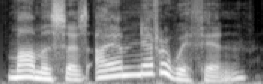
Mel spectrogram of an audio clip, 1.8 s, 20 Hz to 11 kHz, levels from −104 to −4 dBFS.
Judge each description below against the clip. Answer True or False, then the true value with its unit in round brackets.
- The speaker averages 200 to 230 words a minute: True (205 wpm)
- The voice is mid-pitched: False (215 Hz)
